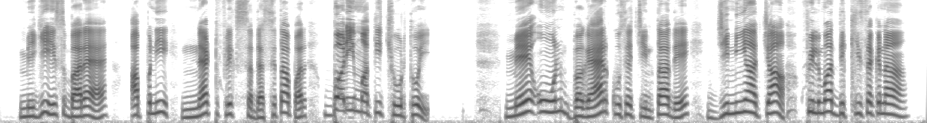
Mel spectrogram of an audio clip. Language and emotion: Dogri, happy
